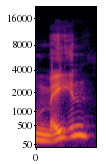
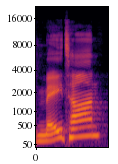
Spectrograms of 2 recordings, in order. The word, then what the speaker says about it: Maton: you know i've always i've been calling him phil maton i guess it's meitan so i mean me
